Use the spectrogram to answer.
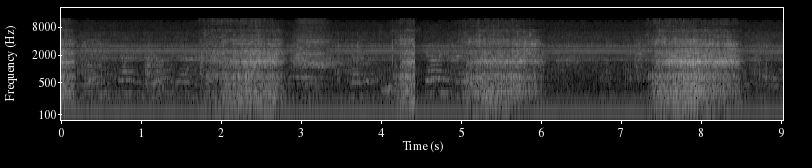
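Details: Pig-like snoring, recorded 1989: rough, rasping snores, about three in nine seconds, over a steady low hum of room noise.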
